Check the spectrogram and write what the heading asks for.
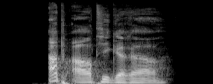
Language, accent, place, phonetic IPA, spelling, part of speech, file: German, Germany, Berlin, [ˈapˌʔaʁtɪɡəʁɐ], abartigerer, adjective, De-abartigerer.ogg
- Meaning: inflection of abartig: 1. strong/mixed nominative masculine singular comparative degree 2. strong genitive/dative feminine singular comparative degree 3. strong genitive plural comparative degree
